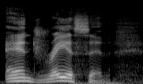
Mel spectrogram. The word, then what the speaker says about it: Andreessen: Joe Rogan and Mark andreasen that's how you pronounce it andreasen this guy is a very in eccentric billionaire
